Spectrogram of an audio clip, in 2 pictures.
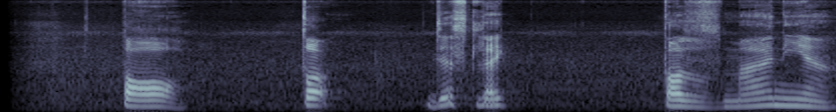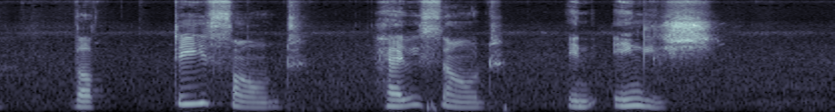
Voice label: "taa" heavy, Arabic; ط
